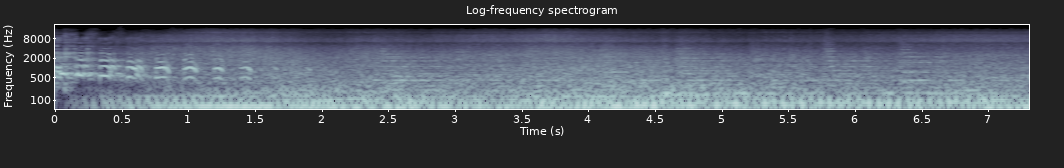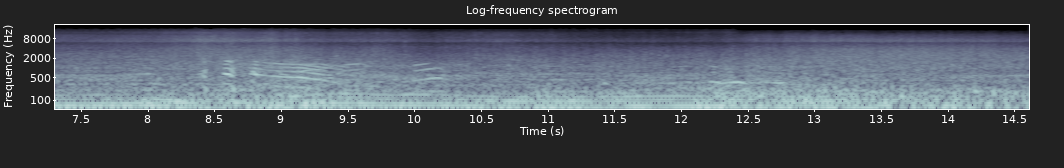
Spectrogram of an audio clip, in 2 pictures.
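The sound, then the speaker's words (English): A small motorcycle plows through deep floodwater like a speedboat, its engine droning under a loud, steady rush of churning and splashing water that stays continuous throughout. “But we are plowing through this water like a speedboat.”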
